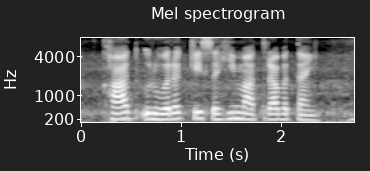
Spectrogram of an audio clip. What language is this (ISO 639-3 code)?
bho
